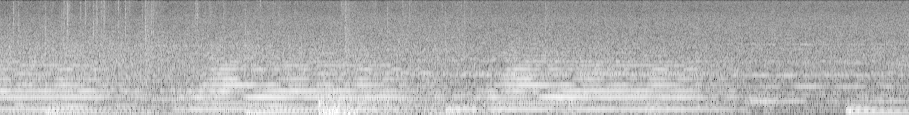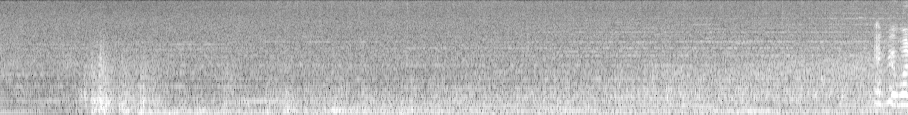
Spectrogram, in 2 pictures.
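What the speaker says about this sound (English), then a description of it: "Storm's coming in" Storm rain pours steadily in the video game Diluvian Winds near a dock and lighthouse, with heavy thunder cracks and rumbles breaking through, including a loud clap about midway, over tonal game music.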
